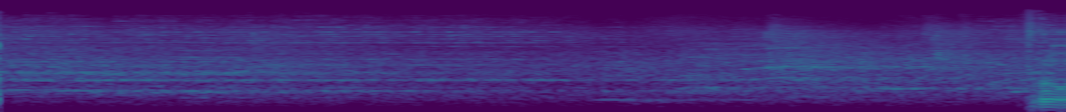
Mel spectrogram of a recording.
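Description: Ice rink ambience during play: a steady hall murmur that opens with one sharp click.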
